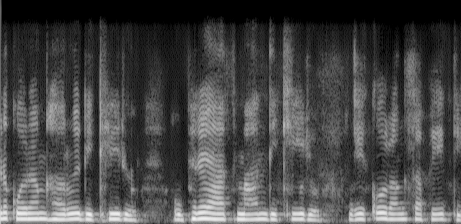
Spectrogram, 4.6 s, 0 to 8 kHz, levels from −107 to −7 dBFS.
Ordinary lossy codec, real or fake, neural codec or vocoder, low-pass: none; fake; codec, 16 kHz, 4 kbps, X-Codec, HuBERT features, trained on general audio; 7.2 kHz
